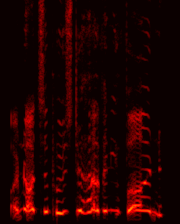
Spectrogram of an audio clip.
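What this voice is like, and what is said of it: Falsetto voice. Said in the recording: “in a falsetto voice.”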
